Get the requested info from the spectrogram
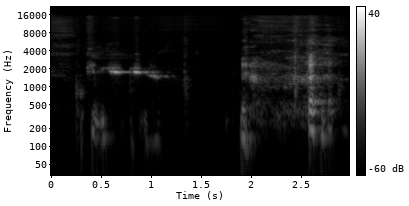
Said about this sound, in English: Funny enough, the whistles didn't help at all.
